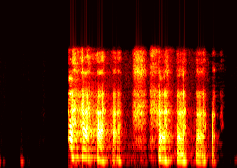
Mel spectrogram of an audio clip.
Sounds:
Laughter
